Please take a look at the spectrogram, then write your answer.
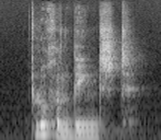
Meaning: shift (work schedule)
- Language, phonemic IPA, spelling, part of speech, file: Dutch, /ˈpluɣə(n)ˌdinst/, ploegendienst, noun, Nl-ploegendienst.ogg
